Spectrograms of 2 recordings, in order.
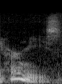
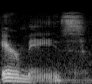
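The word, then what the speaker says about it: Hermès: Watch the cartoon movie Hermes right but it's not it's air maze um but you know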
